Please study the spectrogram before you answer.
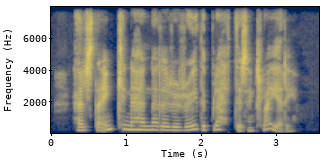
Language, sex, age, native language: Icelandic, female, 40-49, Icelandic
